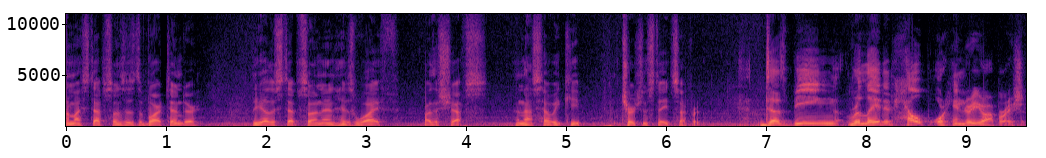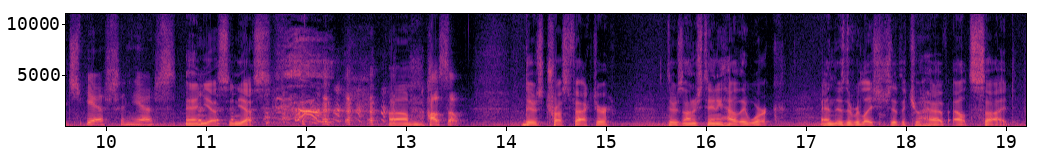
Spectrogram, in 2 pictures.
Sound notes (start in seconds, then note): 10.9 all laugh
